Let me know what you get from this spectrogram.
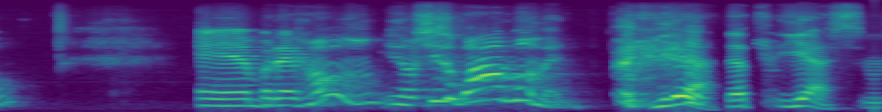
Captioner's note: laughs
